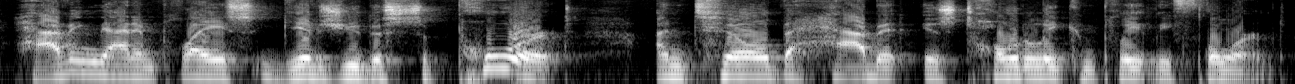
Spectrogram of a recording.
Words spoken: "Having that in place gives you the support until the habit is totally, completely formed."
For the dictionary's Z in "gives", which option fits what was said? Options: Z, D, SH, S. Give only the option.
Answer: Z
